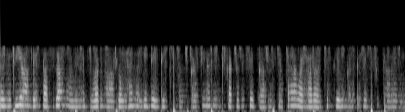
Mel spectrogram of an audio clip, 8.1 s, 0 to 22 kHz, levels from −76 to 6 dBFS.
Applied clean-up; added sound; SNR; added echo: neural separator model SepFormer WHAMR!.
